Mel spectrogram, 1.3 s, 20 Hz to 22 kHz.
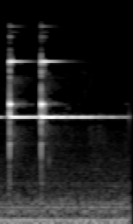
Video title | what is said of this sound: Busted 8 Track Player, Will It Play Again? - Vintage Hifi Revival | this thing is a giant piece of cast metal ... listen to that it just Rings like a bell absolute Beauty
